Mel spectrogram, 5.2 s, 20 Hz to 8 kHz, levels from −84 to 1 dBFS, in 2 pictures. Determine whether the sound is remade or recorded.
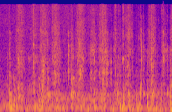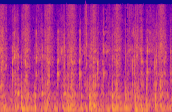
remade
